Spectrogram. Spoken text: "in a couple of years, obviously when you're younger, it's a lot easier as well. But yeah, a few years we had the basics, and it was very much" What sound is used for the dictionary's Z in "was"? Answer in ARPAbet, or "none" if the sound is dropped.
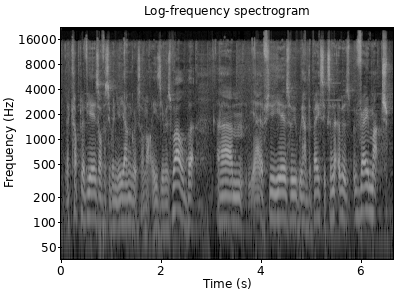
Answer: Z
